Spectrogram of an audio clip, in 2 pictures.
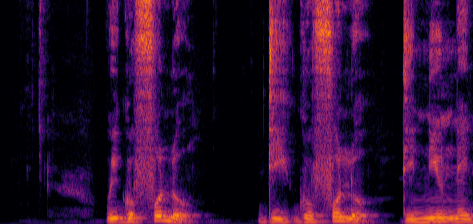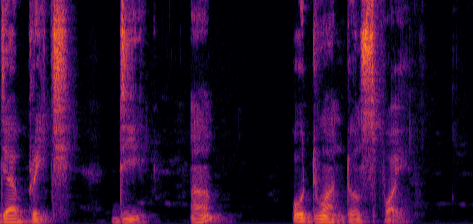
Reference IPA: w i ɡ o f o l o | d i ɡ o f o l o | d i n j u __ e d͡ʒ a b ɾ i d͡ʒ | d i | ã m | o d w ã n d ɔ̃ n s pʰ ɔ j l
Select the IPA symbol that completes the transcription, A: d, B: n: B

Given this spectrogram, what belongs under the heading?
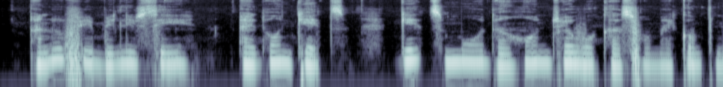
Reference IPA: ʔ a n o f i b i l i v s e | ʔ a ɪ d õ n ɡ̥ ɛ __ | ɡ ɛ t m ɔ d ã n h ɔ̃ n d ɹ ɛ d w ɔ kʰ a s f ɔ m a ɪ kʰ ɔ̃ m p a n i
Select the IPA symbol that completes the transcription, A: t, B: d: A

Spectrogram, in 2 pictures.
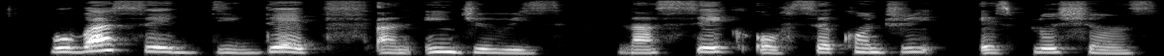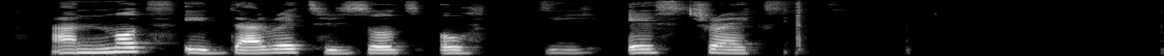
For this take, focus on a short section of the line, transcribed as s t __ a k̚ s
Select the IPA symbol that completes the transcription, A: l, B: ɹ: B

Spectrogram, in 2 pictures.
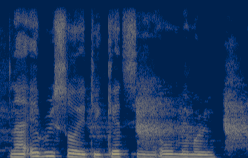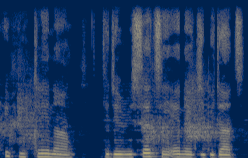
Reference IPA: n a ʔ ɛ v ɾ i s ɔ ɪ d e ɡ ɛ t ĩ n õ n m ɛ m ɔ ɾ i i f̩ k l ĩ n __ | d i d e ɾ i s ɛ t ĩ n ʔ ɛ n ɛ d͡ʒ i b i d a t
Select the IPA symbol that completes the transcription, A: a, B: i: A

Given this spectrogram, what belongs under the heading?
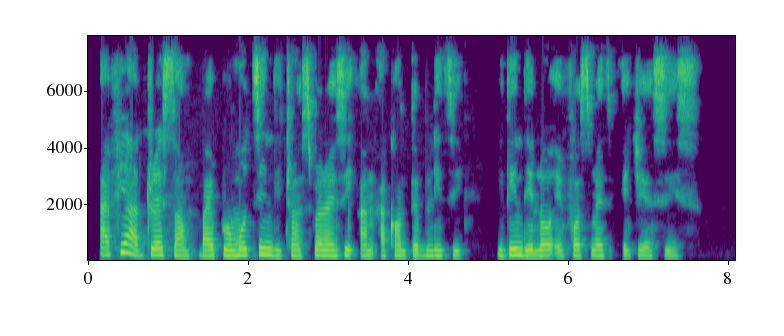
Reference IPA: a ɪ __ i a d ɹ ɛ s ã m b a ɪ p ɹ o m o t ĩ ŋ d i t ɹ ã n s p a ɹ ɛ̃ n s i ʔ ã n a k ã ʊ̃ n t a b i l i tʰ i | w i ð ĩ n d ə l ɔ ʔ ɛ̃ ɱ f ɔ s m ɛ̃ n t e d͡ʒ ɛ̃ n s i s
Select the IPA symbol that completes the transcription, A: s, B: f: B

